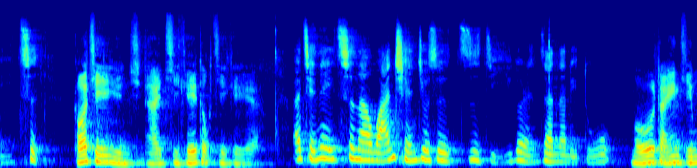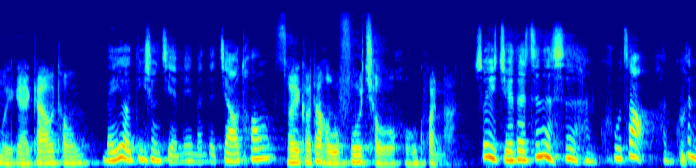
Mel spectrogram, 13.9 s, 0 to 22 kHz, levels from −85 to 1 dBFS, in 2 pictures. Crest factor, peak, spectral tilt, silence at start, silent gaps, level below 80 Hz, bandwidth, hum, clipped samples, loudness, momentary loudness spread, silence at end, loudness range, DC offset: 20 dB; -12 dBFS; -5.5 dB/octave; 0 s; none; -72 dBFS; 15.5 kHz; none; under 0.1%; -31 LUFS; 13 LU; 0 s; 3 LU; under 0.1%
